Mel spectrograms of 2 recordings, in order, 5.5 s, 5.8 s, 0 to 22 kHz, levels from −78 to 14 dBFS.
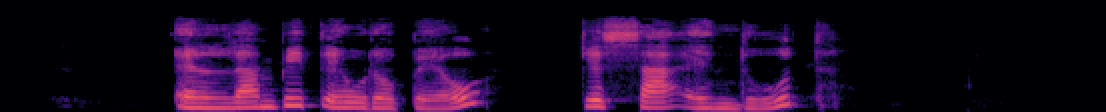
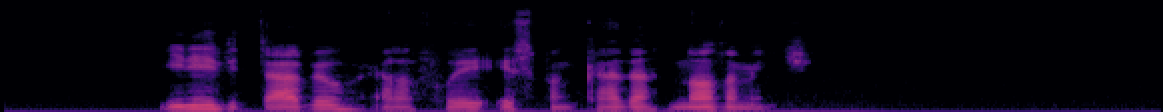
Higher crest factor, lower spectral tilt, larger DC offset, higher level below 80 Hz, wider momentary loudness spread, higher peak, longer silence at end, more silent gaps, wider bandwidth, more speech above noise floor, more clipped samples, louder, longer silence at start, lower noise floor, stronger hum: about the same, 22 dB vs 24 dB; second, -3.5 dB/octave vs -6 dB/octave; neither; second, -68 dBFS vs -58 dBFS; about the same, 9 LU vs 11 LU; first, -6 dBFS vs -12 dBFS; second, 1.35 s vs 1.6 s; neither; second, 11.5 kHz vs 16 kHz; first, 58 dB vs 30 dB; neither; first, -24 LUFS vs -34 LUFS; about the same, 0.9 s vs 0.8 s; first, -82 dBFS vs -63 dBFS; second, none vs 60 Hz at -55 dBFS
